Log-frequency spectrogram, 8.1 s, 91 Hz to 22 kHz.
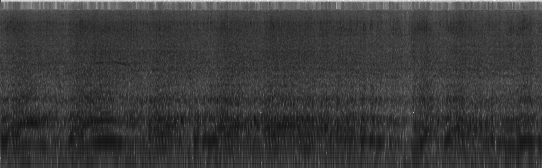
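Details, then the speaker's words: Rebuilt VW 1835 bus flat-four on a stand, after cleaning a clogged idle primary jet: revs rise and sag unevenly every second or so and won't settle; idle still too lean, carburetor needs checking. "after cleaning the idle primary jet which was clogged solid I was able to bring it back down to an idle but even at that the idle is too lean and I'm going to have to go through this carburetor and find out why"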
